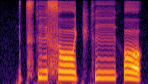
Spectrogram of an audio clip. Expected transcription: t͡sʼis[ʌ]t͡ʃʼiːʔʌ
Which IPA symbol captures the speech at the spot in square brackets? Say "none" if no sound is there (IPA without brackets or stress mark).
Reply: ʌː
